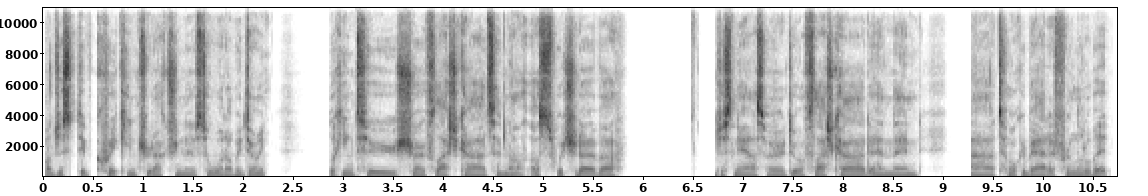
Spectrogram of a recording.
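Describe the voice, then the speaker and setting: With a medium-pitched voice, a steady tone, and a moderate pace, an Australian man speaks unscripted on his English-teaching livestream. There is no room sound on his desk microphone. He uses many fillers and frequently restarts his sentences.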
